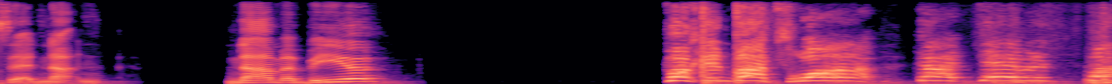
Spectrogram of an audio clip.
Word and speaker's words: Namibia: Namibia. Namibia. That's how it's pronounced. Namibia.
